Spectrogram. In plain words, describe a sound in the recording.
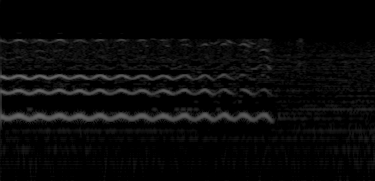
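A woman sings with vibrato into a microphone.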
